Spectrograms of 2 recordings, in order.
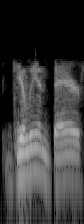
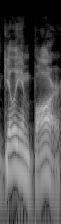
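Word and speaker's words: Guillain-Barré: a billion episodes ago is pronounced Gillian bear syndrome what Johnson and Johnson was giving you like please get the vaccine but it's Gillian bear um no it's not it's Gillian Barr I'm almost positive yeah so that's a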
